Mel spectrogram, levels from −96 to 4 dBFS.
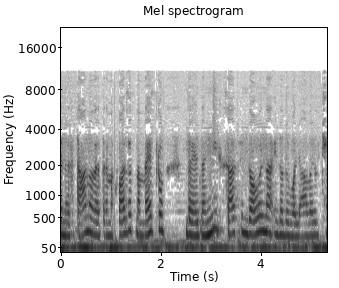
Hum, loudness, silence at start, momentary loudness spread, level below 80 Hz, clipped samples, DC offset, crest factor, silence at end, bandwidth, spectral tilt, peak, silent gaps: none; -17 LUFS; 0 s; 6 LU; -24 dBFS; under 0.1%; under 0.1%; 12 dB; 0 s; 11 kHz; -6.5 dB/octave; -4 dBFS; none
